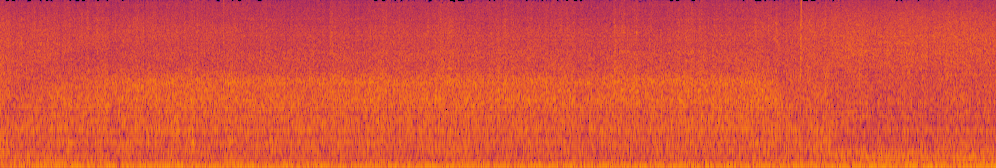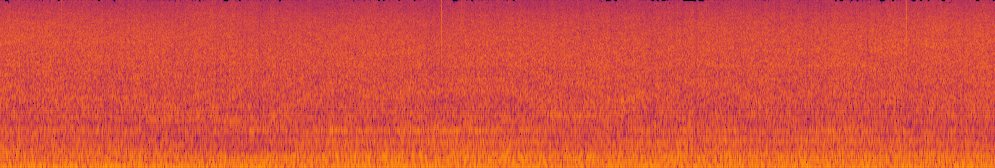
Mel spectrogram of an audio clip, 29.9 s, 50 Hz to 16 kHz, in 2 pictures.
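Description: The four nine-cylinder Wright R-1820 Cyclone radial engines of a B-17 Flying Fortress droning steadily in cruising flight, heard inside the fuselage. About twelve seconds in the sound changes abruptly, with less hiss and a deeper tone.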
